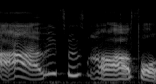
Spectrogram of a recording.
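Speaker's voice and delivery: mock weepy sobbing, high and drawn-out crying voice. Retelling a prank call where the woman cried: imitating someone crying. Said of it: "you hear her cry, and you hear her go".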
